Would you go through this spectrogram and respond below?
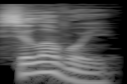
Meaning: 1. strength-based 2. force 3. power (energy-producing) 4. force-based, using troops
- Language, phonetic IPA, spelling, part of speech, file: Russian, [sʲɪɫɐˈvoj], силовой, adjective, Ru-силовой.ogg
